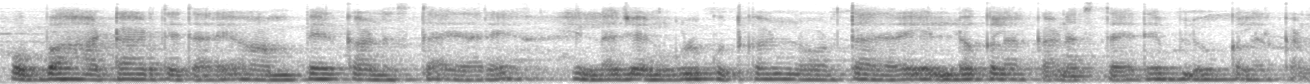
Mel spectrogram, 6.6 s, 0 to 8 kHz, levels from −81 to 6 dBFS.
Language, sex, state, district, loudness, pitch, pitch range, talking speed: Kannada, female, Karnataka, Dharwad, -27 LUFS, 180 Hz, 170-190 Hz, 165 wpm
